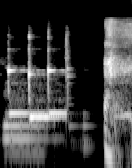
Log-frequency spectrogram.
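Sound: mobile phone ringtone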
